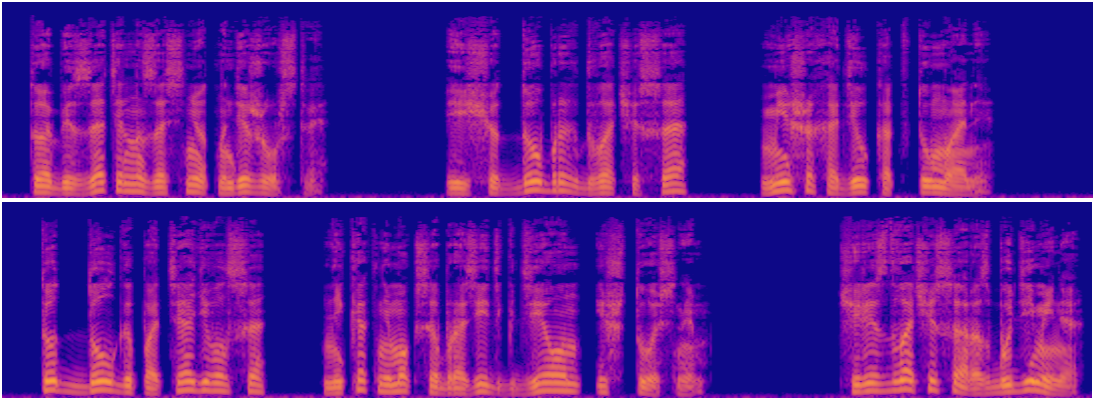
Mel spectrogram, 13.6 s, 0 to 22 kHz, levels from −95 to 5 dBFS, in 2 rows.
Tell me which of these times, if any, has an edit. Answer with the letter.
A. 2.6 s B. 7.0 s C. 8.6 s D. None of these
B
